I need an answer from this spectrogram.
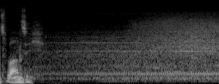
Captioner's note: humming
